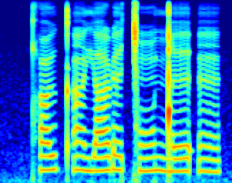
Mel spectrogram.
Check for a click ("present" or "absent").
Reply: present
